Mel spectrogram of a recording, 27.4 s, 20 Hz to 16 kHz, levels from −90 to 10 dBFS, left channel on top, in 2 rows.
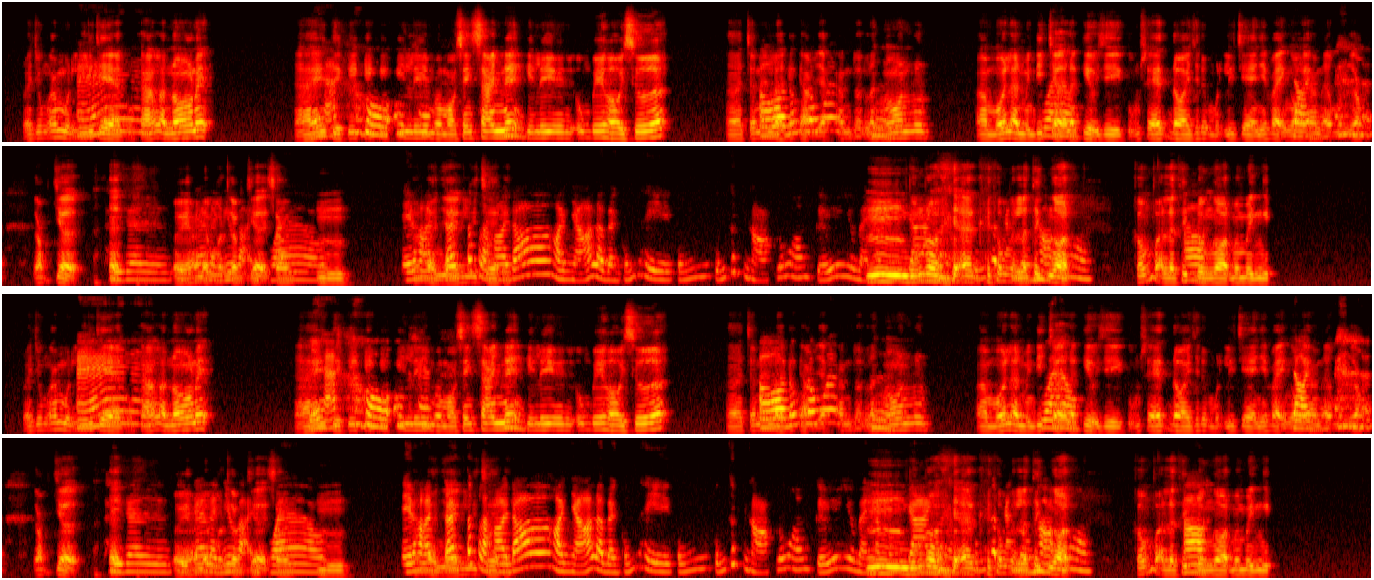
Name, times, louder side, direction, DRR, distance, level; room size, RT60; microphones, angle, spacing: voice 1, 0.2-2.1 2.9-6.7 7.2-9.3 9.7-13.6 14.0-14.5 14.8-14.9 15.4-17.2 17.8-18.7 22.3-24.4 25.0-26.4, left 2 dB, 20° left, 0.3 m, -30 dB
voice 2, 0.7-1.5 3.1-4.3 5.0-5.2 7.6-8.4 8.7-8.9 10.4-10.8 12.9-13.7 14.8-16.9 17.7-24.6 25.5-25.8, right 3 dB, 75° right, 0.7 m, -32 dB
3.0 x 2.2 x 2.7 m
head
